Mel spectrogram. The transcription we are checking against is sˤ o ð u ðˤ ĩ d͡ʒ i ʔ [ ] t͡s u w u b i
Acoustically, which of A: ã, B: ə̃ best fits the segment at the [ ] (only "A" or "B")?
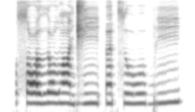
B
